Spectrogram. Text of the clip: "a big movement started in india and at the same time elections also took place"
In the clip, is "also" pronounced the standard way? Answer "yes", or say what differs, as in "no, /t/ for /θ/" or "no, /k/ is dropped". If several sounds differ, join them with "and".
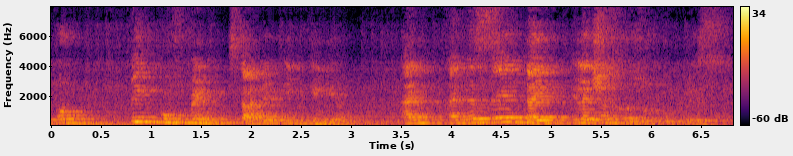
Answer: no, /l/ is dropped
